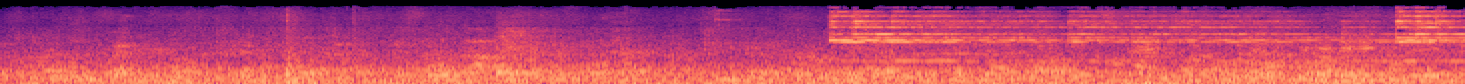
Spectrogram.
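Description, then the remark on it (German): A large hand bell rings out loudly and continuously over murmuring voices, pausing briefly before clanging again, rung by Cologne's Lord Mayor Jürgen Roters to open the city council session in the city hall. “Der Kölner Oberbürgermeister Jürgen Rotas von der SPD läutet mit einer großen Glocke zum Beginn der Ratssitzung im Rathaus.”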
